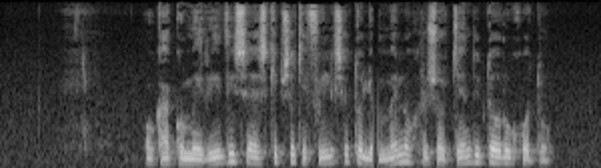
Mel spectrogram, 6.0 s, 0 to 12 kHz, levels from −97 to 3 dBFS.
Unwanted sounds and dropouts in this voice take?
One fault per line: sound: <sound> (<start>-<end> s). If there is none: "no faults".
sound: dropout (3.7-3.8 s)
